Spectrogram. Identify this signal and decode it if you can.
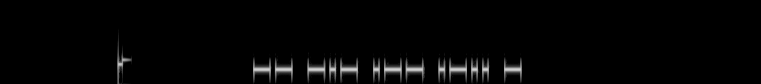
Morse code, heard as a keyed tone, about 22 wpm, 700 Hz. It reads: MKWLT
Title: Code Groups - 5 Letter:Numbers - 22wpm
